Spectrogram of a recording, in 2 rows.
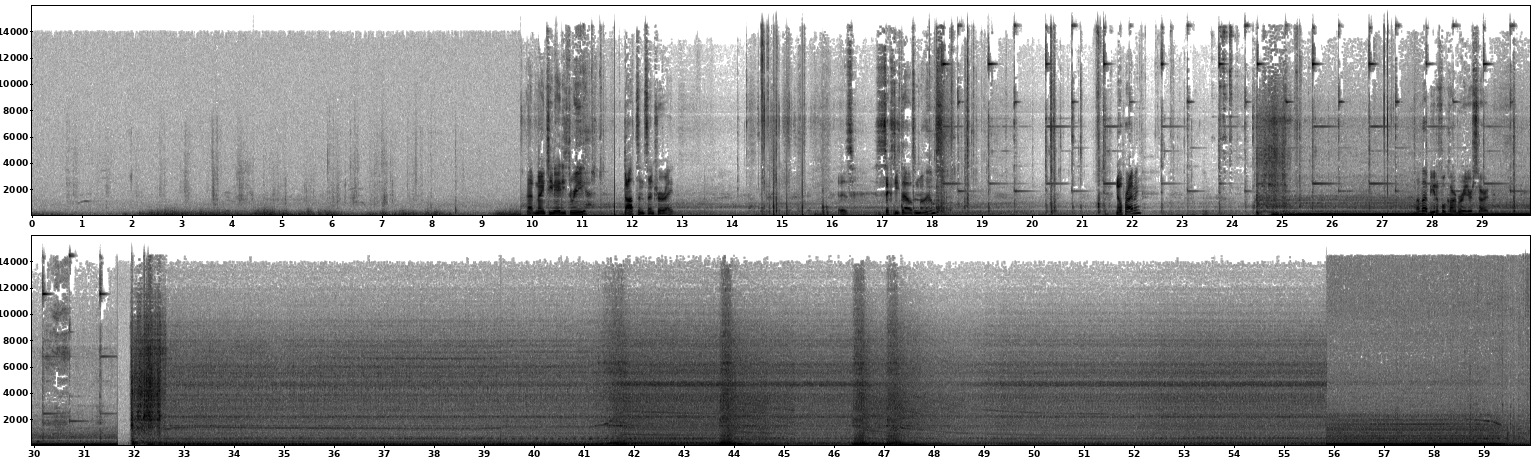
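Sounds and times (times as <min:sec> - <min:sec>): car engine idling: 0:22.3 - 0:41.4, 0:47.8 - 0:59.9
car engine revving: 0:24.5 - 0:59.9.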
